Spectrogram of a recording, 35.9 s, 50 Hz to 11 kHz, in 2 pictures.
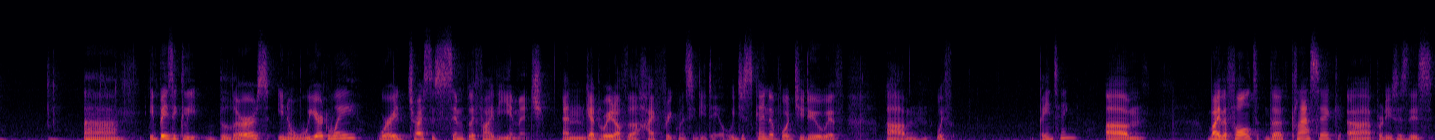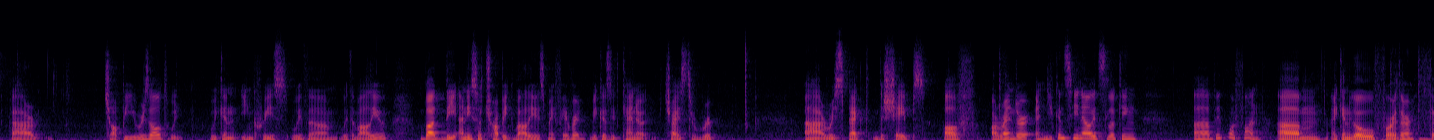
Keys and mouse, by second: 4.7 click, 11.9 click, 24.0 click, 30.3 KP_0, 35.4 click.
